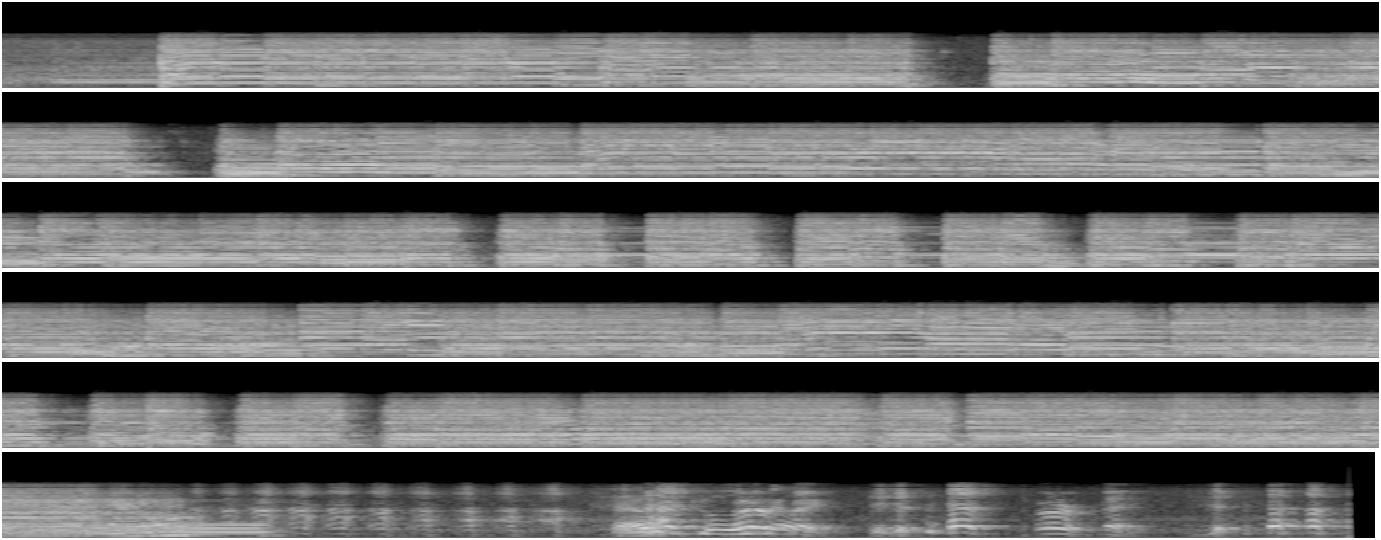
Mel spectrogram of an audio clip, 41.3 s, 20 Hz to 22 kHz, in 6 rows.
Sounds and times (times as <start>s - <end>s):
Guitar: 0.0s - 36.0s
Speech: 37.5s - 40.2s.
